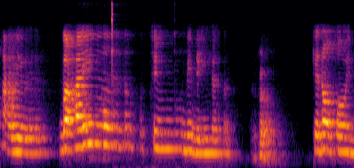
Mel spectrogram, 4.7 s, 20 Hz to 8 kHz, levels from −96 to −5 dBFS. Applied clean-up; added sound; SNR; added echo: neural mask model DeepFilterNet 3.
